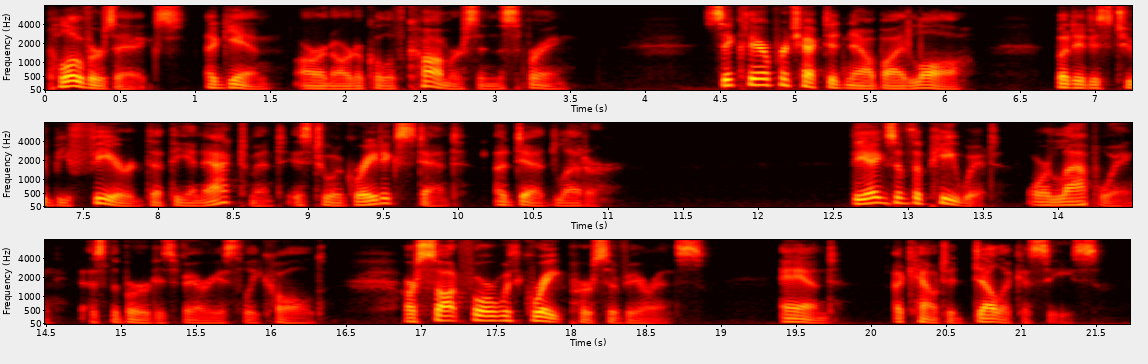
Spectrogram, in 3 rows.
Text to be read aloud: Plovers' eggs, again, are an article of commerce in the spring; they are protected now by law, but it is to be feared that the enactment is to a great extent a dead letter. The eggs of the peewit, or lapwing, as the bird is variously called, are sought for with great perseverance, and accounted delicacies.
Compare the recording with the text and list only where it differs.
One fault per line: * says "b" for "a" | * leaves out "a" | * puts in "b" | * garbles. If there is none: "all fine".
* puts in "sick"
